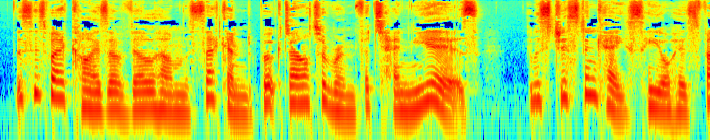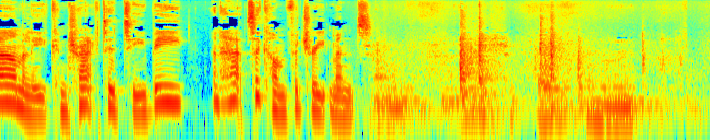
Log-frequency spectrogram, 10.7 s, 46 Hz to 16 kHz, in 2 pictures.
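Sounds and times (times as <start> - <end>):
speech: 0.1 - 9.0
wooden doors creaking as they swing: 8.0 - 10.6.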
